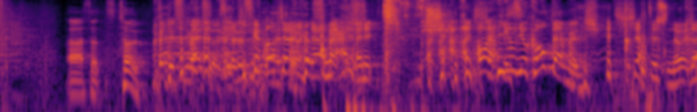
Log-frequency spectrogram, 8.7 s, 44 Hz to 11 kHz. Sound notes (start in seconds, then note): 4.9 smash!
